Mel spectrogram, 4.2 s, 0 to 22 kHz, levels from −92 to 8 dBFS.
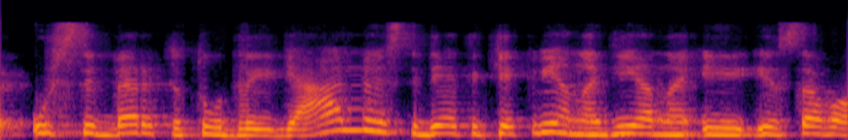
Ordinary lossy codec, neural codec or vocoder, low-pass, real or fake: AAC, 48 kbps; none; 10.8 kHz; real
